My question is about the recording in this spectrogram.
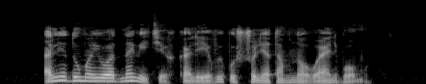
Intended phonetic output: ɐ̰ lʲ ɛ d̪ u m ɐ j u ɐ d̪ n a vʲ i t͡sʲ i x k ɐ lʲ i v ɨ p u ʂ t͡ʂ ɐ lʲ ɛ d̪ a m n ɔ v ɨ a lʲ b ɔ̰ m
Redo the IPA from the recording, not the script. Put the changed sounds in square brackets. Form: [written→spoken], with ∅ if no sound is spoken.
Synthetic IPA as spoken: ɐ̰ lʲ ɛ d̪ u m ɐ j u ɐ d̪ n a vʲ i t͡sʲ i x k [ɐ→a] lʲ i v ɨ p u ʂ t͡ʂ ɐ lʲ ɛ [d̪→t̪] a m n ɔ v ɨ a lʲ b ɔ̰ m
